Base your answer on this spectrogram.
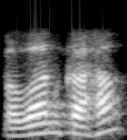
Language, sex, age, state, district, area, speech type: Sanskrit, male, 60+, Telangana, Hyderabad, urban, conversation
